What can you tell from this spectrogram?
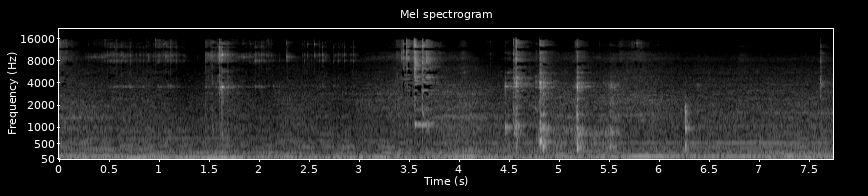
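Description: Metal spoon clinking against glass spice jars and a stainless steel grinder cup while whole cumin seeds and black peppercorns are spooned in, the seeds rattling into the steel cup. Scattered sharp clinks: one about a second and a half in, a cluster of several between three and a half and five and a half seconds, and one more near six seconds.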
